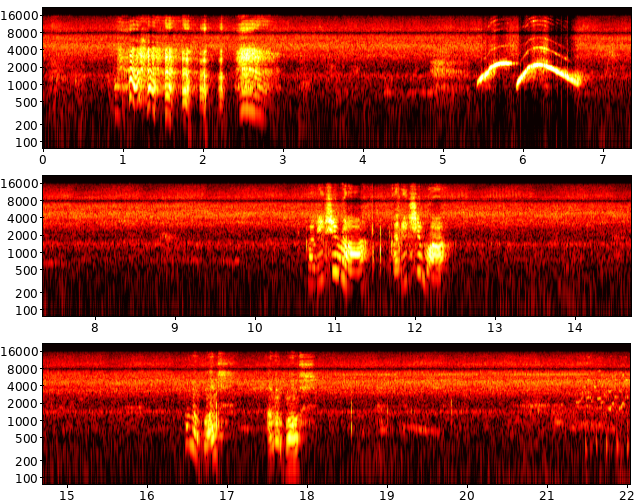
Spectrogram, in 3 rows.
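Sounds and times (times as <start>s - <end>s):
myna loud arching whistles: 5.4s - 6.9s, 20.9s - 22.0s
myna chattering notes: 21.3s - 22.0s.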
